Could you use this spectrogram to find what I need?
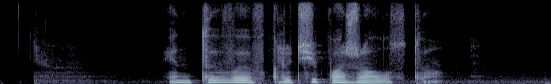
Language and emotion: Russian, neutral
